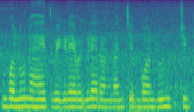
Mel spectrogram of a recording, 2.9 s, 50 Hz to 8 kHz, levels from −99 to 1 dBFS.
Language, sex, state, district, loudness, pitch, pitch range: Marathi, female, Maharashtra, Gondia, -14 LUFS, 200 Hz, 195-210 Hz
